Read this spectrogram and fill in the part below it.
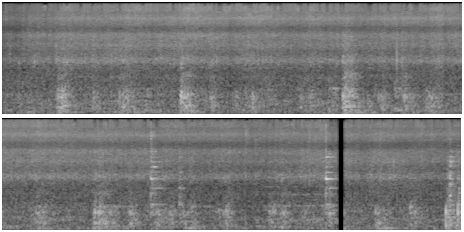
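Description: Six dried red chillies sizzle and hiss in hot oil in a frying pan for a bitter gourd fry, a loud, constant crackle punctuated by scraping stirs close by.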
